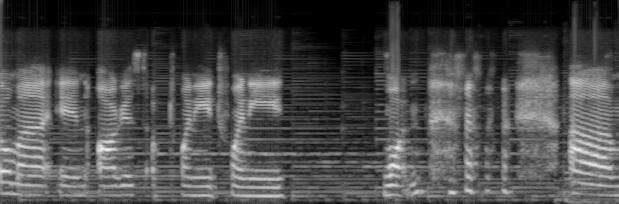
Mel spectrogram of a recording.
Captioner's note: laughing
